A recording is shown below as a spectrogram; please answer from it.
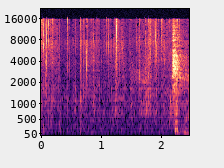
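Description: Faint crinkling of thin plastic cellophane wrap being picked at and peeled off a Blu-ray case, with a few light ticks.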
